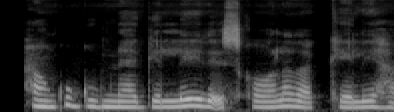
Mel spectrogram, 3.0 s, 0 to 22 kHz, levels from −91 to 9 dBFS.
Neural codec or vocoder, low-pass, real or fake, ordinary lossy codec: none; none; real; none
